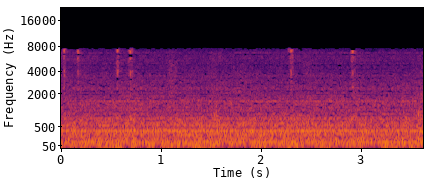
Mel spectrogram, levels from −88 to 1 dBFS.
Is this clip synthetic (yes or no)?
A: yes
